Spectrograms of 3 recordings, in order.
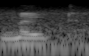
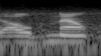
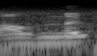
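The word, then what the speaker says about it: Mout: So we come back with an old moot cider. Moot? Yeah, I think people call it mount, but it's not. It's moot.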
